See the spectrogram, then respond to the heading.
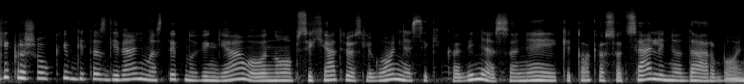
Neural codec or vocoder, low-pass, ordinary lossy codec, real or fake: autoencoder, 48 kHz, 128 numbers a frame, DAC-VAE, trained on Japanese speech; 14.4 kHz; MP3, 96 kbps; fake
